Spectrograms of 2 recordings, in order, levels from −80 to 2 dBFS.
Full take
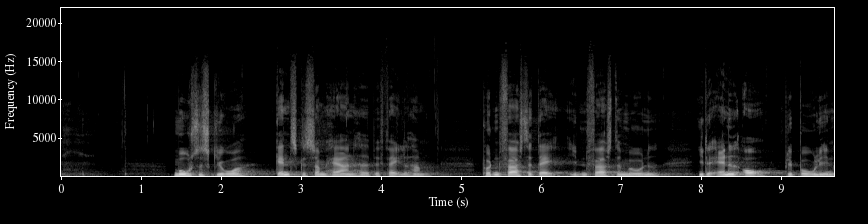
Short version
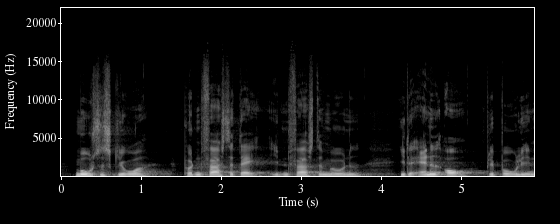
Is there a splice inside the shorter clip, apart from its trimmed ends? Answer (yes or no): yes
